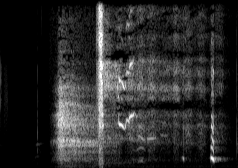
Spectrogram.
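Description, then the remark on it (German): A deep, airy breath drawn in, followed by a couple of sharp, short bursts; the breathing stands alone with no talking. “Tiefes Atmen”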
